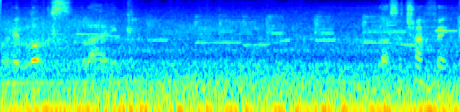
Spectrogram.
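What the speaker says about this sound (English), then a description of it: "Lots of traffic" City-centre traffic in Tirana, Albania, a steady low rumble of car engines and road noise on a busy narrow street, heard from inside a moving car, with a few faint horn-like tones and clicks.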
